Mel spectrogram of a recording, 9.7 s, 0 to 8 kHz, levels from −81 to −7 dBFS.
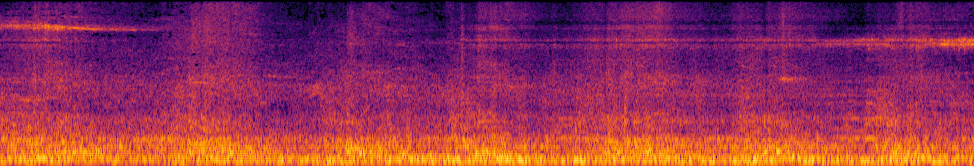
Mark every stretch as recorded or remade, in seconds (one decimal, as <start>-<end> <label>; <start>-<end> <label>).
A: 0.0-0.6 remade; 0.6-4.6 recorded; 4.6-9.7 remade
